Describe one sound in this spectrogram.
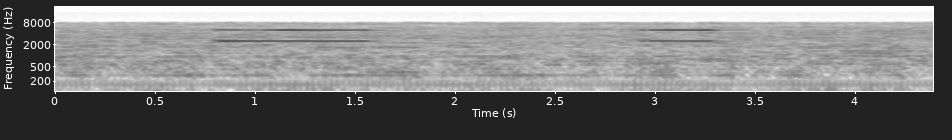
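A multimeter beeps sharply twice.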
